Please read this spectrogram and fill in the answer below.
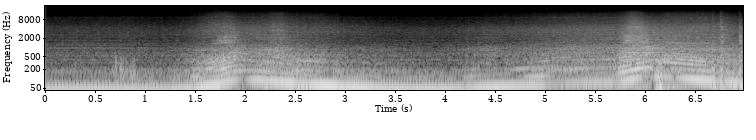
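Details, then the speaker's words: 2009 Subaru Outback with newly installed NorthEast stainless steel cat-back exhaust idles low and smooth with two brief revs, no rasp or rattle; whisper quiet versus the old system, though noisier on cold starts. "She's definitely whisper quiet compared to how it has been for the last few years."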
